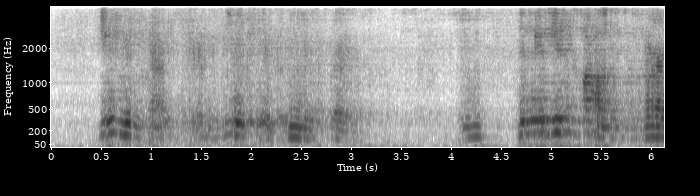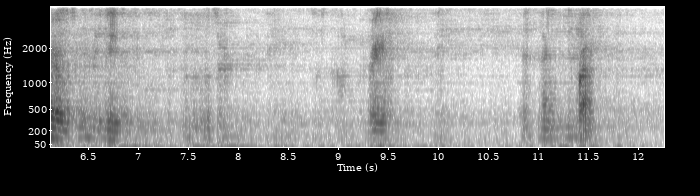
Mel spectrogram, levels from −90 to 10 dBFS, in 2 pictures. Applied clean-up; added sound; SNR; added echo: neural separator model SepFormer WHAMR!.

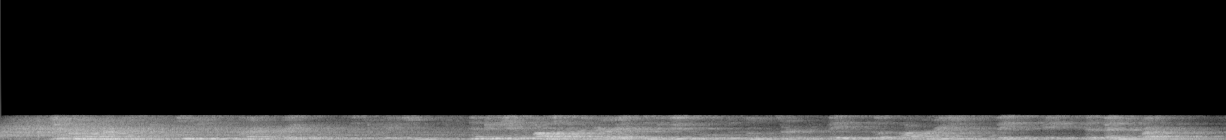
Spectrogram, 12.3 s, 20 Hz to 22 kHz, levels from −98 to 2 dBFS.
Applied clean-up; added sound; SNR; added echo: none; Gong; 12 dB; reverberation time 2.1 s.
